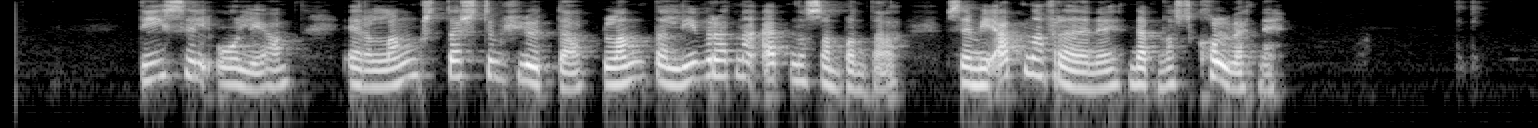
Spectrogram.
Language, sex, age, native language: Icelandic, female, 30-39, Icelandic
